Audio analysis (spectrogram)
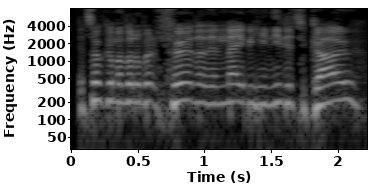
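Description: A man's voice: high voice, little pitch movement, very fast, fairly bright tone. A middle-aged man with a New Zealand accent preaching a sermon, telling personal stories with emphatic repeated phrases and informal asides. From Auckland, New Zealand. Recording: reverberant hall.

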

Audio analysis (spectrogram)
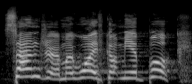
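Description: A man's voice: high-pitched, big pitch swings, extremely slow, pushed and bright, slightly rough, pitched above the performer's own voice, full character voice. A man playing a weary, earnest police negotiator in a comic short story, pleading and calling out across a distance.

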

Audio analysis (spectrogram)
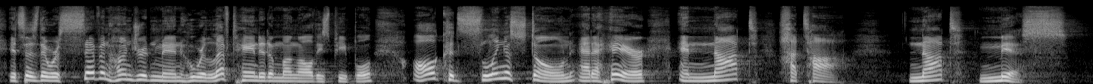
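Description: A man of Puerto Rican origin preaching a sermon as pastor, teaching words and having the congregation repeat them. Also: high voice. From Puerto Rico. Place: church sanctuary. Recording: long reverb of a large hall.

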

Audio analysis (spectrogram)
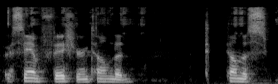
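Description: A man's voice: mid-range voice, level tone, a little fast. A man co-hosting a casual podcast, talking in a laid-back way with lots of "dude" and "man". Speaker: podcast co-host. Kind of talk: casual chat and anecdote.

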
